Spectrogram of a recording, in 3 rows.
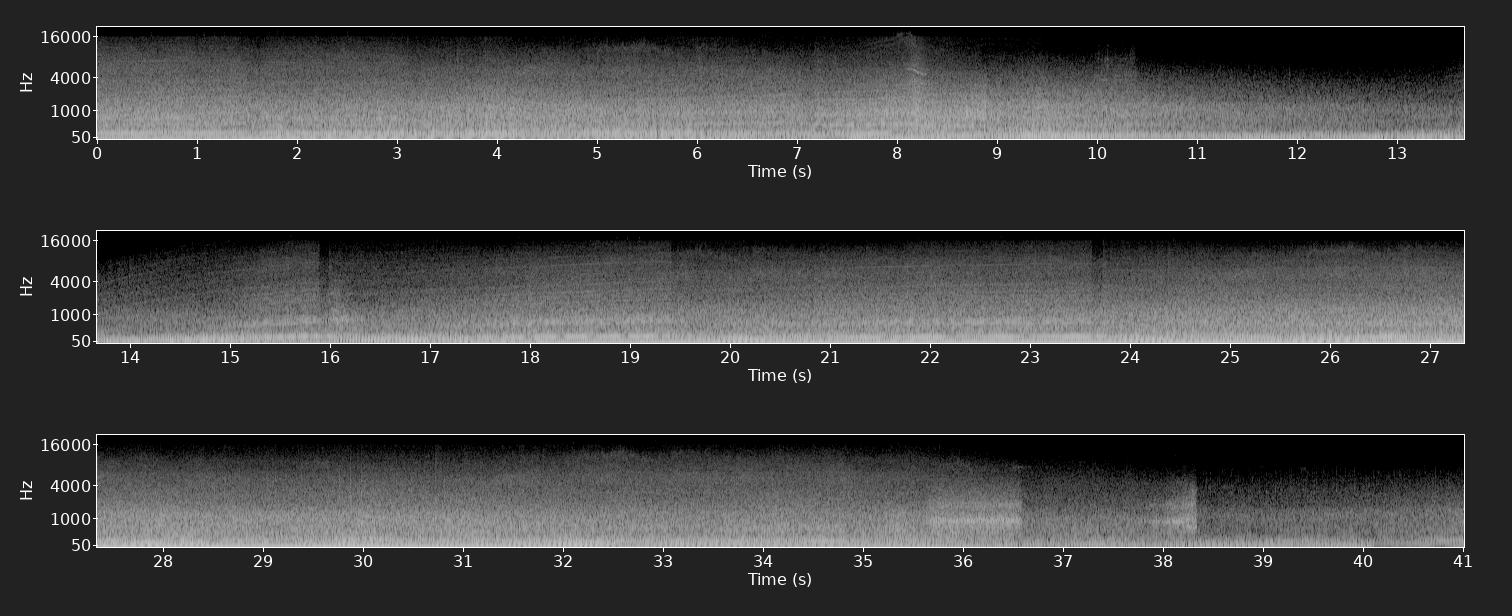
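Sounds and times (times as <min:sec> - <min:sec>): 
Audi S4 Cabriolet: 0:00.0 - 0:41.0.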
